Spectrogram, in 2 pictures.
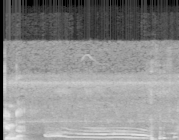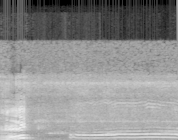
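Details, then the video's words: Kitten meowing while a person talks to it in Malayalam indoors: a short squeaky note, then two long drawn-out, fairly steady meows separated by brief vocal bursts, with human speech mixed in. "Discussion with kitten / കുഞ്ഞനുമായുള്ള സംഭാഷണം"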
